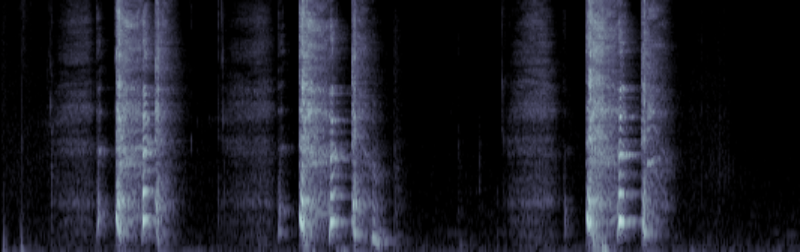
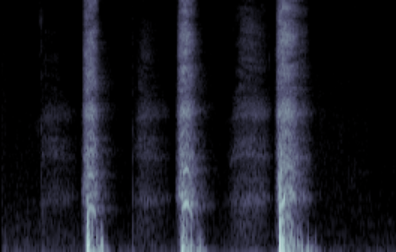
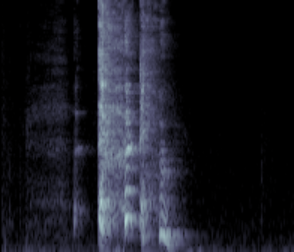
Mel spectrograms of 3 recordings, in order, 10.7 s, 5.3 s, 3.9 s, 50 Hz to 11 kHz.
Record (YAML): three_cough_length: 10.7 s
three_cough_amplitude: 14182
three_cough_signal_mean_std_ratio: 0.3
exhalation_length: 5.3 s
exhalation_amplitude: 23475
exhalation_signal_mean_std_ratio: 0.23
cough_length: 3.9 s
cough_amplitude: 12367
cough_signal_mean_std_ratio: 0.3
survey_phase: beta (2021-08-13 to 2022-03-07)
age: 45-64
gender: Female
wearing_mask: 'No'
symptom_none: true
smoker_status: Never smoked
respiratory_condition_asthma: false
respiratory_condition_other: false
recruitment_source: REACT
submission_delay: 1 day
covid_test_result: Negative
covid_test_method: RT-qPCR
influenza_a_test_result: Negative
influenza_b_test_result: Negative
